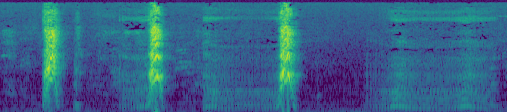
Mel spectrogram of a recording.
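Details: Teacup Poodle begging for a toy to be thrown, giving three sharp, high barks about a second and a half apart, with low drawn-out growls in between and after.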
